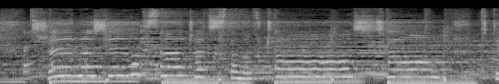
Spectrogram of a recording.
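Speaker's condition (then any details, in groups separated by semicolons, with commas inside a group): No condition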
